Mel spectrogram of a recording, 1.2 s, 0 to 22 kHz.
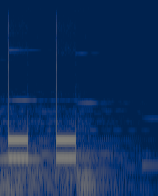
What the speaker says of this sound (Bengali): মোবাইলটা বরং চালিয়ে দেখি। ওরে বাবা, 1:10। বৃষ্টিকে একটা ফোন করি।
